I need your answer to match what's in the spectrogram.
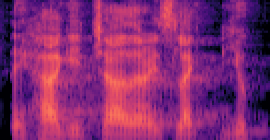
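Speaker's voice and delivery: usual speaking voice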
